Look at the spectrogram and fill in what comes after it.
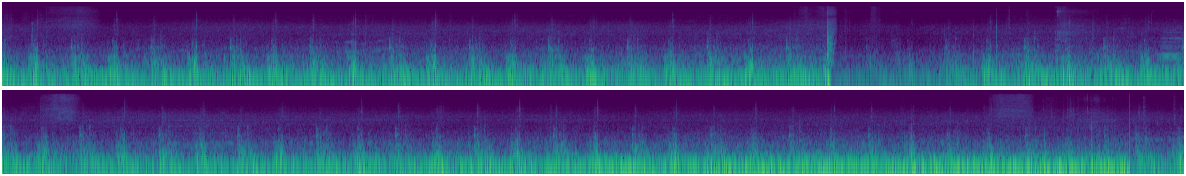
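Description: Heavy rain drumming on a car's roof and windscreen, heard from inside the car, a dense patter of drops over a steady low rumble. A sharp click about ten seconds in, after which the sound is briefly quieter before building back.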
